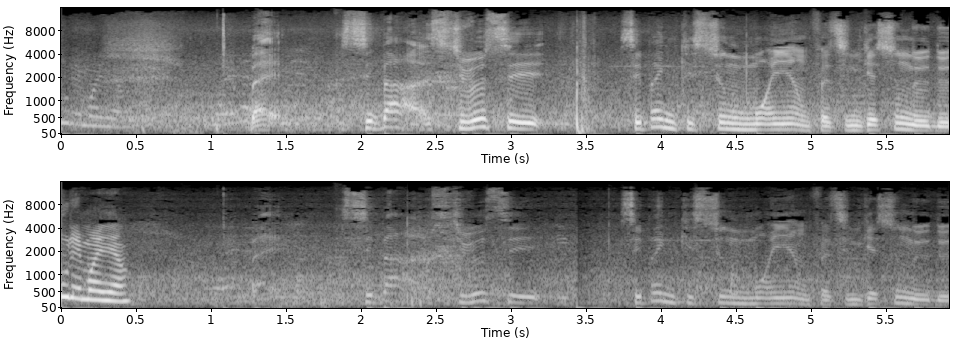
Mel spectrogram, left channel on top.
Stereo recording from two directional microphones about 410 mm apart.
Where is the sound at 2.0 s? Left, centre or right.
Left.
